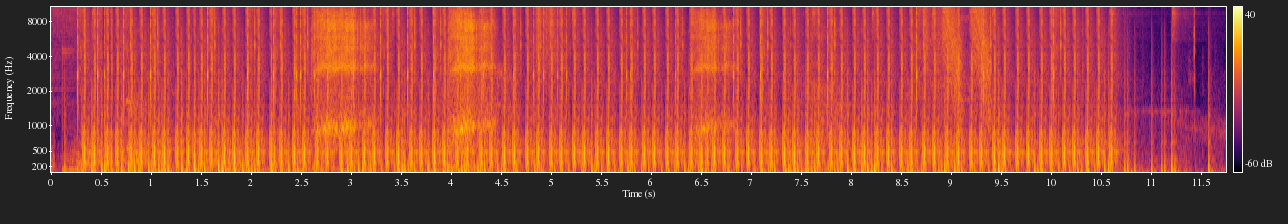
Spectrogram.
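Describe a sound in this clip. A weapon fires rapid shots in quick succession.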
